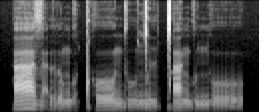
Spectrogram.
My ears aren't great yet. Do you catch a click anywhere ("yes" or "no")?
yes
